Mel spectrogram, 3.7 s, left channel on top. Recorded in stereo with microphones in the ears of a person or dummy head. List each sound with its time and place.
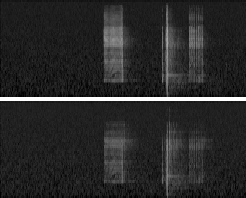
1.6 s a camera shutter: 75° left (ahead or behind), 0.9 m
